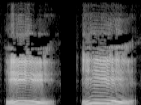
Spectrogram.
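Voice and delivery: long "whoa" to a horse, rising then falling; drawn-out horse-halting call. A narrator's reading. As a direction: call out a long, sustained "yuuu" to halt horses. Driver halts his horse.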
